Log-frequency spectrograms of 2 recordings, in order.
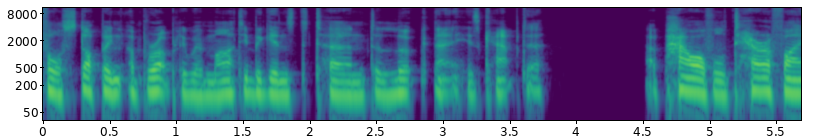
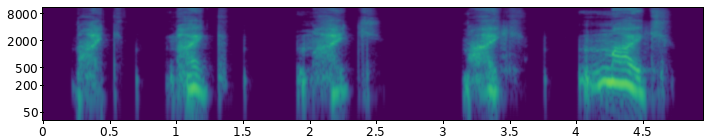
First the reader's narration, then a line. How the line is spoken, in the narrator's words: continues to whisper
